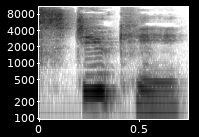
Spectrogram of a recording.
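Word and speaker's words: Stiffkey: among other things that s-t-i-f-f-k-e-y is not pronounced stiff-key it's pronounced stuki which seems to me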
